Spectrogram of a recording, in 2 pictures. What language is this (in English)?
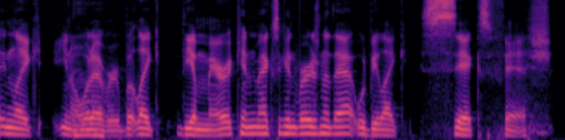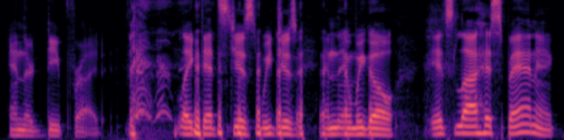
English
